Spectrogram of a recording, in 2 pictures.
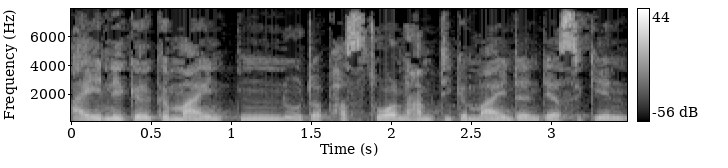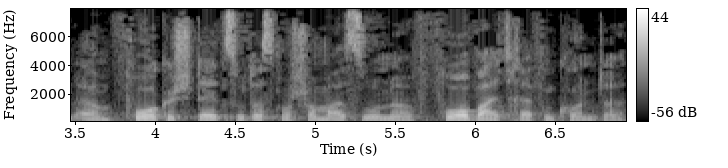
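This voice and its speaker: At a moderate pace, the speech stays in a monotone, flat intonation. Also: man. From Saxony, Dresden. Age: 20s. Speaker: theology student. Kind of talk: church interview testimony.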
